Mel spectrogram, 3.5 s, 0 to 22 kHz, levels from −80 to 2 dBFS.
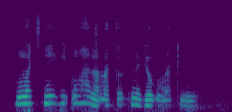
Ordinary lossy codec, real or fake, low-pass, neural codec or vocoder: none; fake; none; codec, 44.1 kHz, 2.6 kbps, DAC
